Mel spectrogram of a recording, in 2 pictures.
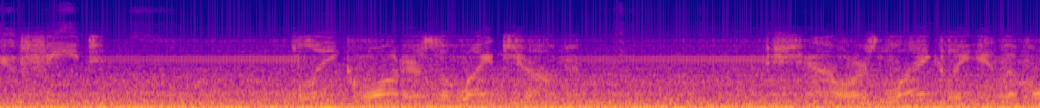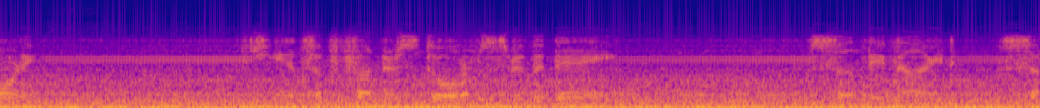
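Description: NOAA Weather Radio's computer-synthesized voice reading the marine forecast in short phrases, over a steady low rumbling noise.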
